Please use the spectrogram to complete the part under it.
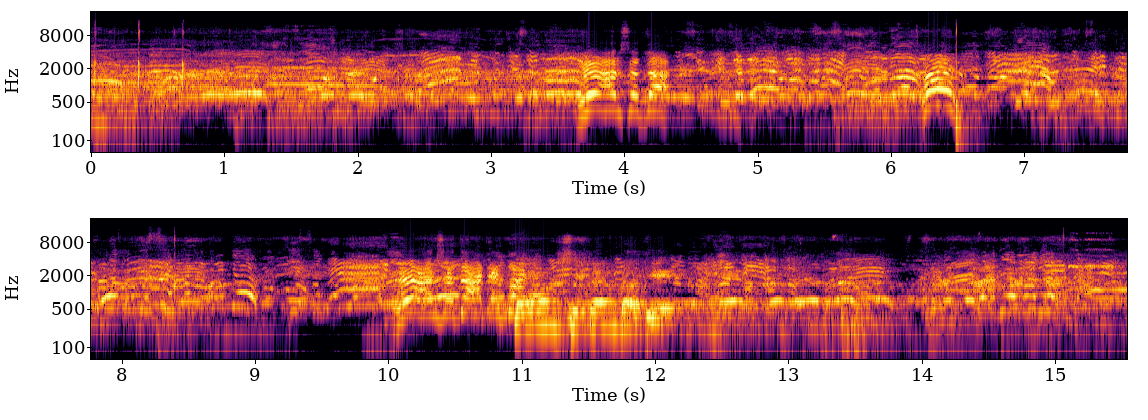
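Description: A large crowd chatters and shouts loudly outdoors.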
